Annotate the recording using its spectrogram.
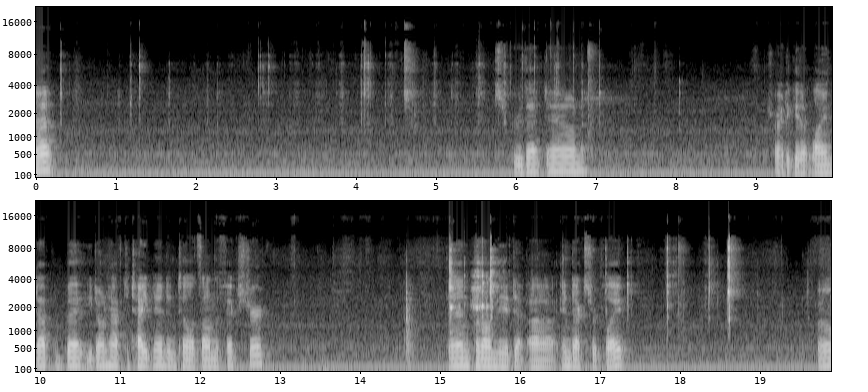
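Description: Metal parts click and tap against each other as they are handled.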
